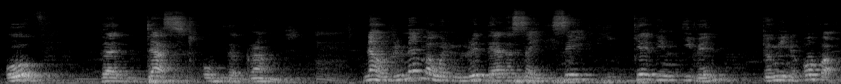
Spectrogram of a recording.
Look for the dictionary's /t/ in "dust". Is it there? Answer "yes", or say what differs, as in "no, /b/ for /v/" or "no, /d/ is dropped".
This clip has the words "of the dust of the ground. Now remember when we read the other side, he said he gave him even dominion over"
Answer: yes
